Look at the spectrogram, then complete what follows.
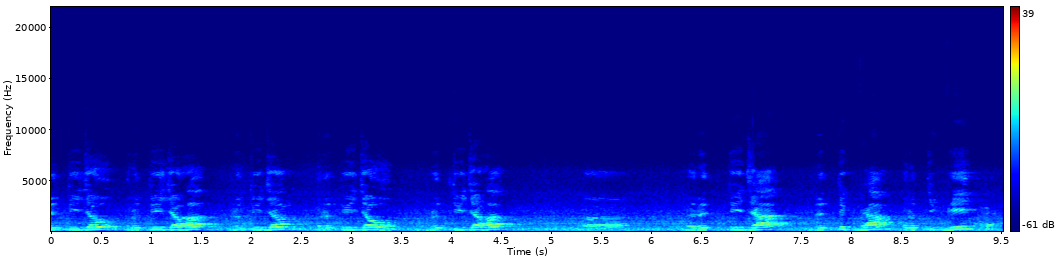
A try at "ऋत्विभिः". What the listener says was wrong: विसर्ग नहीं बोल रहे हैं, तो नहीं रहे आप लोग, गलत बोल रहे हैं।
